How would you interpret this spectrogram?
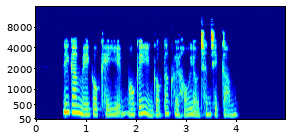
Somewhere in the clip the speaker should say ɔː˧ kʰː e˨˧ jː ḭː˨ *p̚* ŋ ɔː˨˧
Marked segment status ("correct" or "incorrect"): correct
